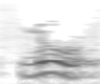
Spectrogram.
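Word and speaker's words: lure: कौन अच्छी पिला माने लू लू आर टा साइलेंट रहिबो लू ता माने प्रलोभित करवा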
